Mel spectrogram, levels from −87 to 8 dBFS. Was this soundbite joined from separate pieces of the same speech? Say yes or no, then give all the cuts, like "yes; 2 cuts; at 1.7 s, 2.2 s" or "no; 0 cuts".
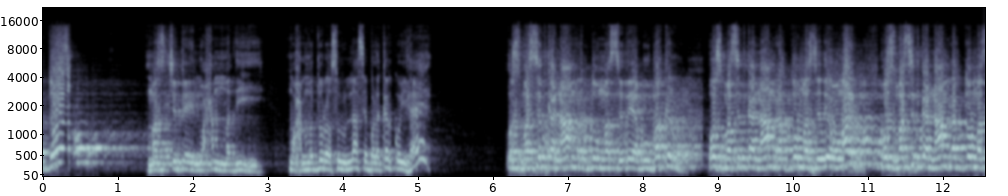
no; 0 cuts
